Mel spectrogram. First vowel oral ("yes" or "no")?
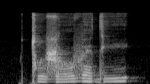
yes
